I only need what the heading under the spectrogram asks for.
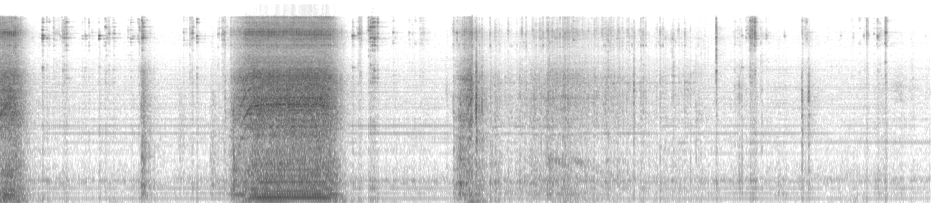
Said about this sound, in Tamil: அந்த சைடு பிரியாமல் இருக்கிறதுக்காக ஒரு சைடு ஃபுல்லாக அப்படியே தையல் போட்டுடலாம்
